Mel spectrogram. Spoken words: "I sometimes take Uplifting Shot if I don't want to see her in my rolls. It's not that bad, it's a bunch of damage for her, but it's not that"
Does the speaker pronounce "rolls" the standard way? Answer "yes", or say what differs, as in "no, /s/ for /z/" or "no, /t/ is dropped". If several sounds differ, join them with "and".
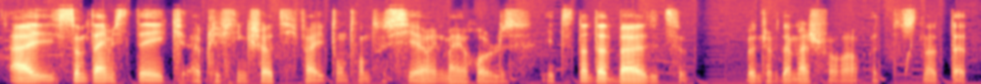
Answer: yes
